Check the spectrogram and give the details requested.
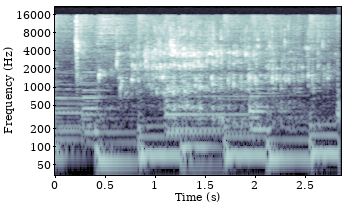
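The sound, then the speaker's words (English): Filtered water streams steadily into a glass for a few seconds, filling a full glass, a continuous splashing pour with a rising tone as it fills, clear with no talking. “Pour a full glass.”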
